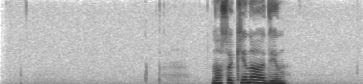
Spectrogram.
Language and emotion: Russian, neutral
